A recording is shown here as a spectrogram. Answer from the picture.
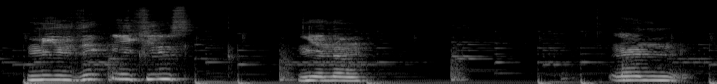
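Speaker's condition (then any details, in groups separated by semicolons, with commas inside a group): Cerebral palsy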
